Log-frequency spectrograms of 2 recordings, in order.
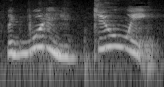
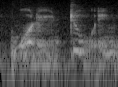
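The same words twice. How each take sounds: First: High, loud and slow, mock-scolding herself; a playful loud mock scold at her own reflection; mock exclamation. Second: High, slow unvoiced whisper; a playful secret whisper to herself; mock whisper. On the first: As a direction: call out her own antics in disbelief. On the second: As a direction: hush the same question in disbelief.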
